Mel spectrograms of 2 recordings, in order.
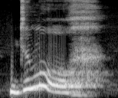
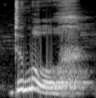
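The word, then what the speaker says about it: dmugħ: Dmuch. Dmuch. It's at the end, so we pronounce it.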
